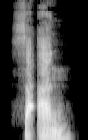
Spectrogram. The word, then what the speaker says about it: saan: Kwarto is spelled as K-U-W-A-R-T-O. It means bedroom. Another example. Saan sila kumain? Saan sila kumain? Saan sila kumain? It means, where did they eat? Word for word, it's saan sila kumain? Saan sila kumain? Saan sila kumain? The sentence starts with saan, which is spelled as S-A-A-N.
